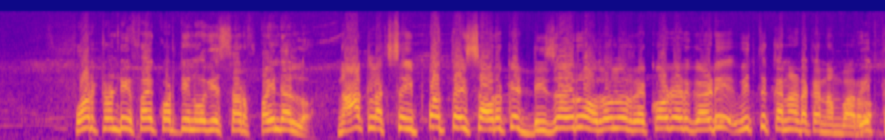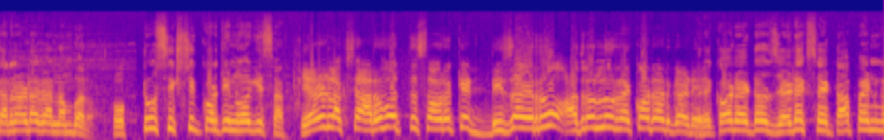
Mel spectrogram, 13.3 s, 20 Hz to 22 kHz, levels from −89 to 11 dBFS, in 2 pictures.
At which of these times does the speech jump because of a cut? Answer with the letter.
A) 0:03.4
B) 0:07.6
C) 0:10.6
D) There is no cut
B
